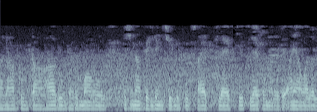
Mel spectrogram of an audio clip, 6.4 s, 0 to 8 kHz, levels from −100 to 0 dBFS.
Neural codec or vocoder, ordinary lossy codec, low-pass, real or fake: none; AAC, 16 kbps; 7.2 kHz; real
